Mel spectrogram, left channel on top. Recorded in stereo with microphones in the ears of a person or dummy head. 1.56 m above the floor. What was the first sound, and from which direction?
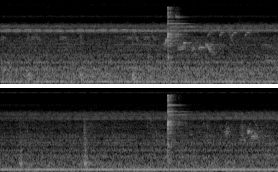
Cutlery clinking, 15° right (ahead or behind).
